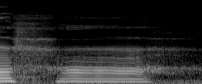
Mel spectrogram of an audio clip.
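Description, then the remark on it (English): An air conditioner starting up: a short blip, then a steady, low, buzzy motor hum that holds for about a second before dropping away into a soft hiss. Nobody talks. “Is that my air conditioner? Yes, thank God. Now let's get some coldness happening here.”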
